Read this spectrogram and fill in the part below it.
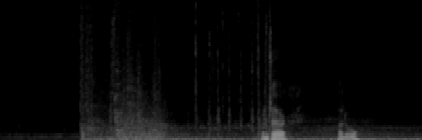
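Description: A lift rumbles and hums as it moves.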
